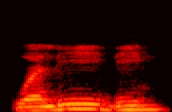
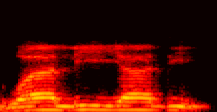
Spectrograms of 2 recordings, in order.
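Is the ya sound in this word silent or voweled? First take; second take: silent; voweled. First: The ya is silent, with no vowel after it. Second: The ya is pronounced with a vowel after it.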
